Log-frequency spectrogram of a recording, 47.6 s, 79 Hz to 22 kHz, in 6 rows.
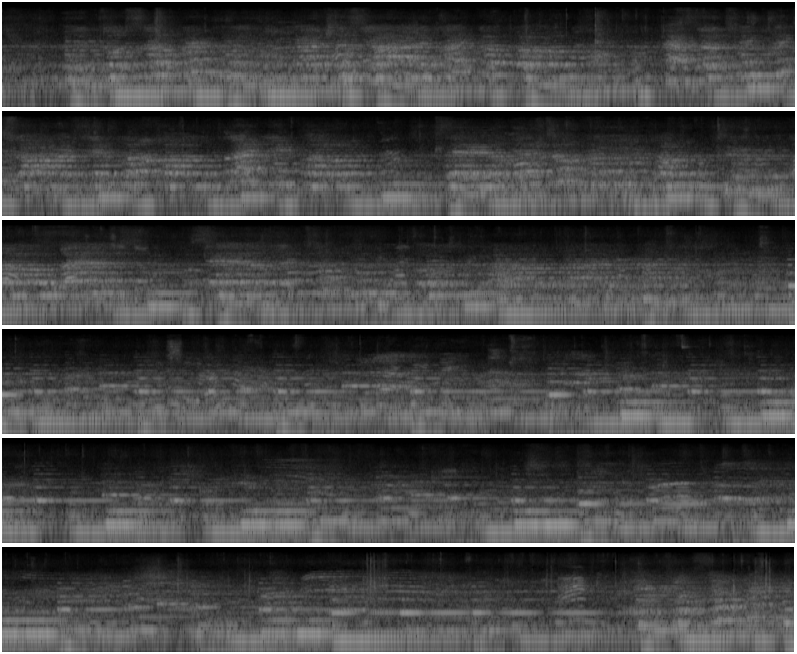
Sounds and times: Music: 0.0s - 47.5s.

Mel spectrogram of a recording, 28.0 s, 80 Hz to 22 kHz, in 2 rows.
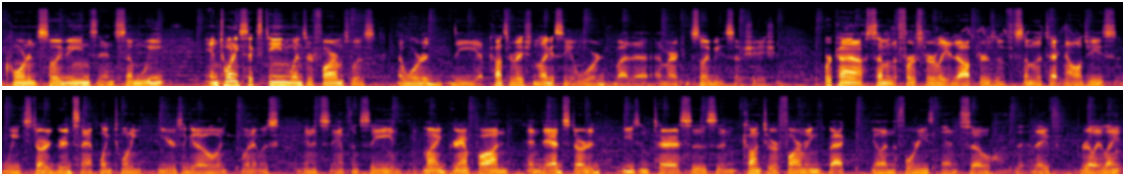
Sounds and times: Speech: 0.0s - 9.7s, 10.3s - 28.0s
Music: 0.0s - 28.0s.

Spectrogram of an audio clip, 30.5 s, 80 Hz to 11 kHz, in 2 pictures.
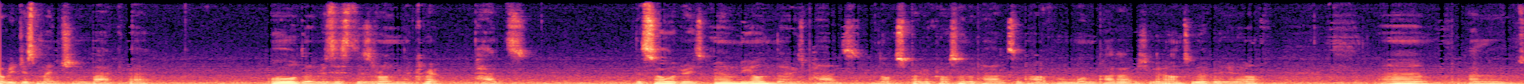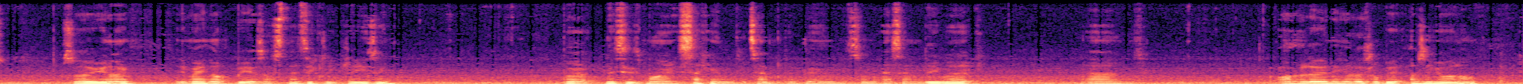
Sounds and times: Speech: 0.0s - 1.6s, 2.7s - 5.3s, 6.3s - 12.7s, 13.8s - 19.3s, 20.9s - 25.1s, 26.0s - 26.7s, 28.0s - 30.2s.

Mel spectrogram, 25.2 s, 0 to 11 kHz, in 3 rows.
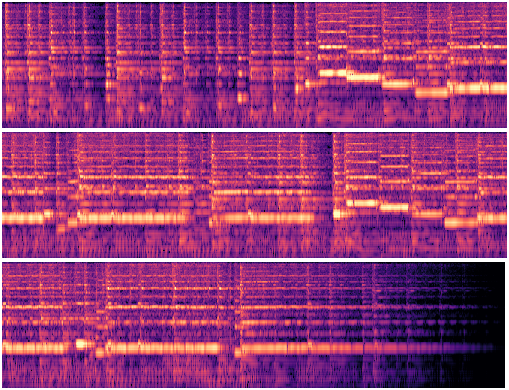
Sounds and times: Flute: 0.0s - 24.5s.

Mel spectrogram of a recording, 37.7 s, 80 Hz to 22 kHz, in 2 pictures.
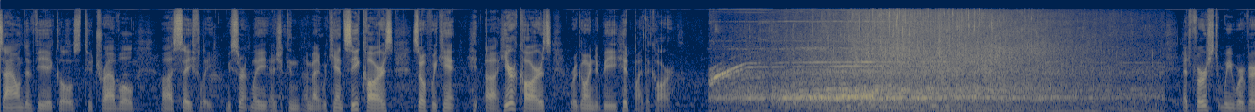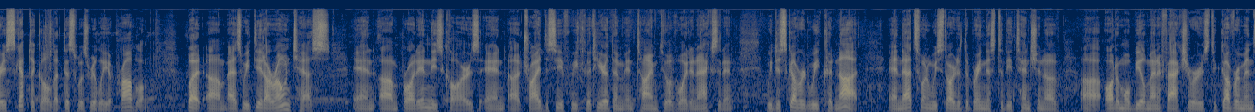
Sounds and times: Speech: 0.0s - 10.2s, 17.7s - 37.6s.

